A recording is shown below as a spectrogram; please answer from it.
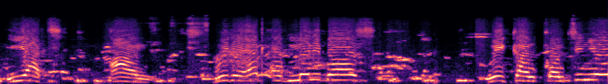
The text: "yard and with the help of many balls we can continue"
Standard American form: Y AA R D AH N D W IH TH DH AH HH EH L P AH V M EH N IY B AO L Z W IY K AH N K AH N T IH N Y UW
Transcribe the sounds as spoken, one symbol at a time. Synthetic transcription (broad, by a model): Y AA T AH N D W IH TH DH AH HH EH P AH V M EH N IY B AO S W IY K AH N K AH N T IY N Y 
